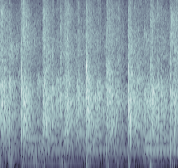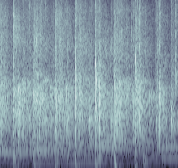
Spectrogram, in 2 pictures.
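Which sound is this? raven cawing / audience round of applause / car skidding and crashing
audience round of applause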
